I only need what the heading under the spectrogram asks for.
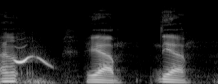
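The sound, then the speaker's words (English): A person whistles three short phrases, the first gliding up and then down in pitch, the next two brief, bright and fairly loud, with short gaps between them. “Pretty good whistle, actually.”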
